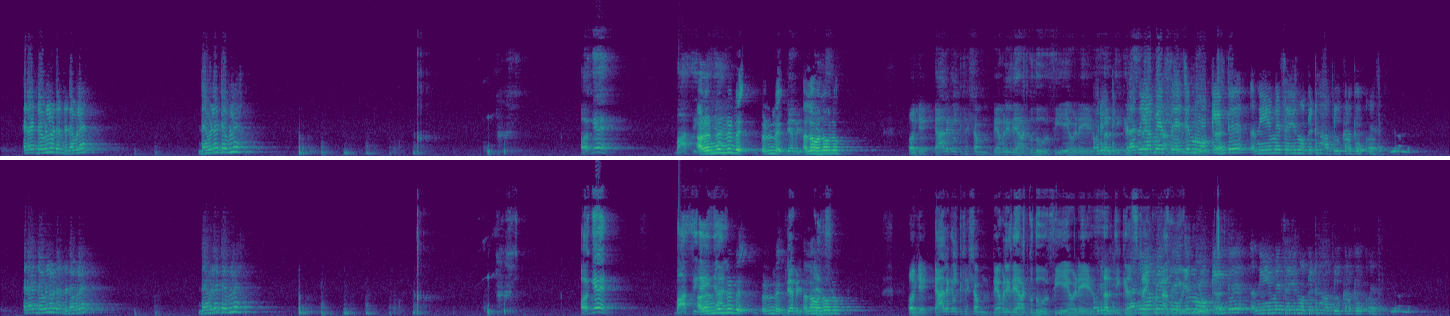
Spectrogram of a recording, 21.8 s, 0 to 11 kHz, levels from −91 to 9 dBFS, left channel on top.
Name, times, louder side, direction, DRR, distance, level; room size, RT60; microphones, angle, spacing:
voice 1, 0.4-1.3 3.0-3.7 16.4-20.7, left 3 dB, 50° left, 5 dB, 1.4 m, -34 dB
voice 2, 4.5-5.6 6.2-6.3 7.3-7.8 8.7-9.1 10.1-11.0 11.8-12.3 13.6-18.2, right 5 dB, 80° right, 10 dB, 0.8 m, -37 dB
voice 3, 10.5-11.2 11.4-11.7 12.0-12.6 18.2-18.4 20.2-21.2, left 5 dB, 85° left, 12 dB, 0.6 m, -29 dB
27.0 x 15.5 x 2.6 m, 1.1 s
head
